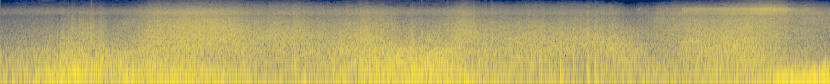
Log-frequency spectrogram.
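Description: Wind rushing hard over the camera microphone in a fast speed-flying descent, surging louder and softer every couple of seconds and loudest near the end.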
